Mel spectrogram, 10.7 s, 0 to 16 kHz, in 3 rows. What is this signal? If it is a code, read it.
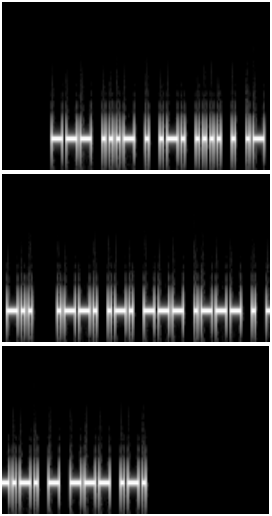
Morse code, heard as a keyed tone, about 25 wpm, 700 Hz. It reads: OVERHEAD PROJECTOR
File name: practice / 25wpm / Difficult Words - Speed-Racing with Hints - 25wpm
